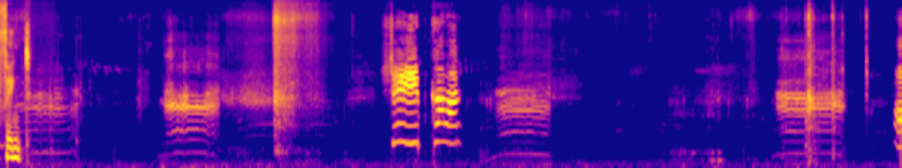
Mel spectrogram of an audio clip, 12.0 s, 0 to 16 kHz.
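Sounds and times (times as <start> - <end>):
lamb bleating: 0.2 - 1.2, 2.2 - 3.7, 6.5 - 7.4, 10.4 - 11.3.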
